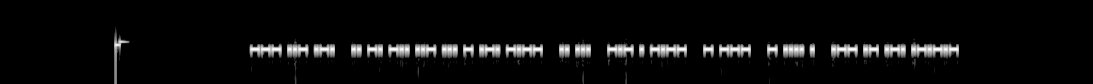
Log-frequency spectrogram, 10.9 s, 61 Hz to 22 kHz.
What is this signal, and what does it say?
Morse code, heard as a keyed tone, about 41 wpm, 700 Hz. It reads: OUR INDUSTRY IS KEY TO THE WAR.
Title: Sentences from Top 1000 Words - Review Part 4 - 45wpm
